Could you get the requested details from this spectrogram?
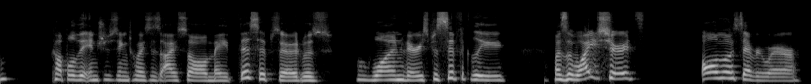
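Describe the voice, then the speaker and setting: A woman co-hosting a chatty podcast, laughing easily between her thoughts. Her voice sits at a middle pitch. It is recorded close and dry, with almost no room sound. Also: no room sound. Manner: giggly, laughs often while talking. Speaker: podcast co-host. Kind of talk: casual chat.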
